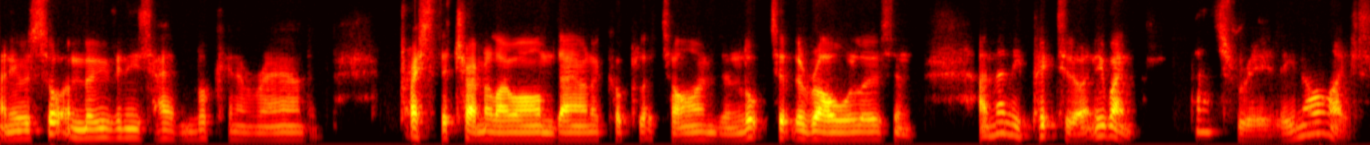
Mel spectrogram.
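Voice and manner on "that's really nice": very soft-spoken, gentle, hushed voice. Retelling how he praised the guitar: imitating a very soft voice. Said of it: "Dead soft voice".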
